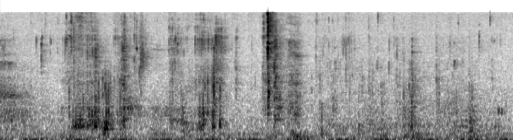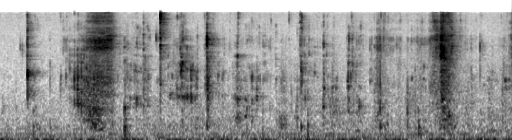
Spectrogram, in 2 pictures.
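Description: Eating sounds from a shrimp boil: shrimp pulled apart by hand and corn on the cob bitten and chewed, heard as scattered wet clicks and short crunches with quiet gaps between.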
